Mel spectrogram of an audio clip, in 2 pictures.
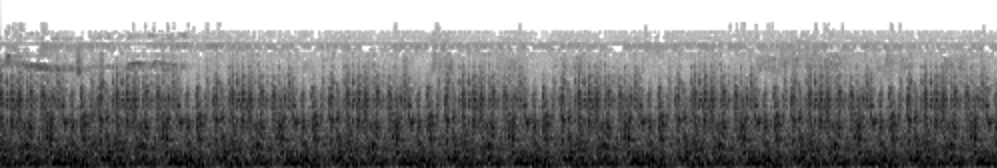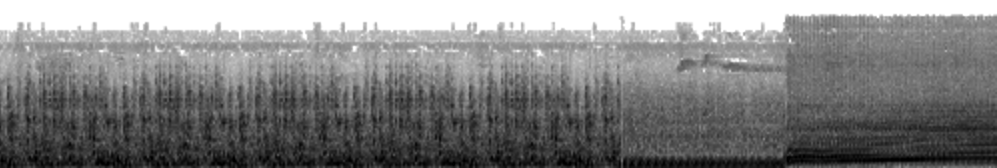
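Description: A roller coaster rumbles along its track in a steady, loud mechanical roar with rapid clattering, then the noise drops away near the end into a brief rising whoosh.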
